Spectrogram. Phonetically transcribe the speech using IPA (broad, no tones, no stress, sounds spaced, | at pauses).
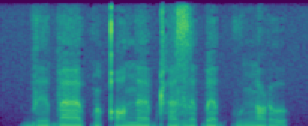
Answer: b ɪː b æː kʷ ɛ̃ qʼ ɔ n ɛː b ʈʰ æ z l ɛ ɓ ɛ b kʷ ɪ ŋ ɑ ɽ ʊ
